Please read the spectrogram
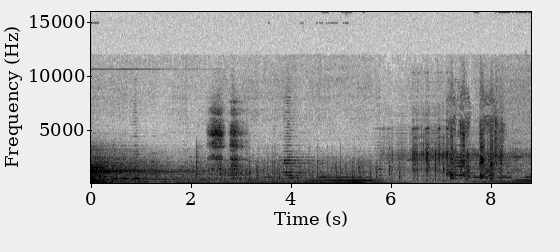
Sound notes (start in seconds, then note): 2.8 Faraday sighs; 8.6 pensive music; 8.6 radio static crackling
